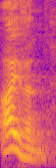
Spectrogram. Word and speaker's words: Aiven: because I work at Ivan which is pronounced Ivan because it's a Finnish company and this is the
